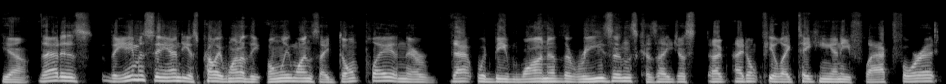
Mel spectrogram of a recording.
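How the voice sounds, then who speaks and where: Male radio-hobbyist guest, medium pitch, casual and a little hesitant, close dry sound. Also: a little fast, hardly any pauses, dry recording. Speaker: guest, old-time radio station operator. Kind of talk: casual interview chat. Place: indoors on a video call.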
